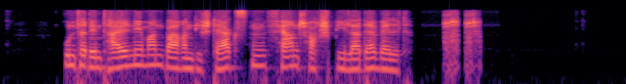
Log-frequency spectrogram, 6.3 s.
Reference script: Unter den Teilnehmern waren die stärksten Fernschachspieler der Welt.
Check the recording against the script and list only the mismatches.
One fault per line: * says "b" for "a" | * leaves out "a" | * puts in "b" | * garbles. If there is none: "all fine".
all fine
